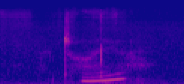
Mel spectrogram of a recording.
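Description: A woman's short wordless hum, rising in pitch, a little after a second in, just after a light click.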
